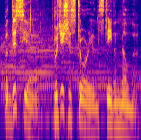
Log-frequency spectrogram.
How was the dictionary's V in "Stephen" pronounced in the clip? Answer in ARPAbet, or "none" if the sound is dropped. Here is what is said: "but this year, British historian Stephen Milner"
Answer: V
